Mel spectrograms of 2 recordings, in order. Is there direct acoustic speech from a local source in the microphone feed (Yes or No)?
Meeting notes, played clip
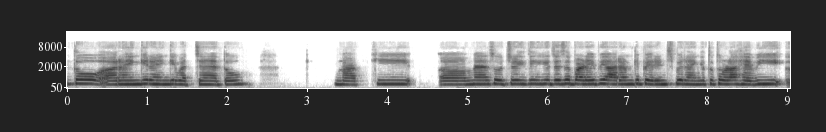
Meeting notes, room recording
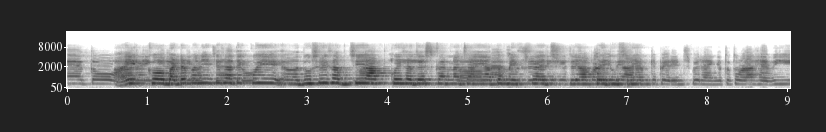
Yes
